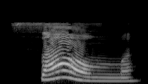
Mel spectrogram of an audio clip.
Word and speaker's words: some: Now in this one, the E at the end is silent. S, mm, s, s, some. We do not hear the E.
